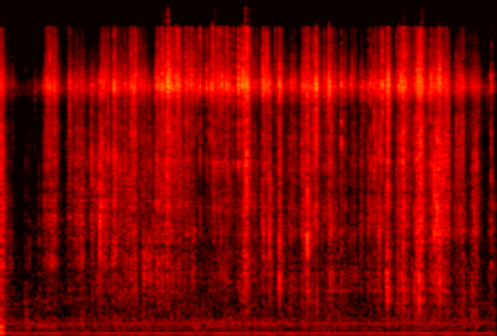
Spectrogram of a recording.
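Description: Crinkly plastic wrapping being torn open on a package, close and continuous rustling and crackling with irregular sharp crunches.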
